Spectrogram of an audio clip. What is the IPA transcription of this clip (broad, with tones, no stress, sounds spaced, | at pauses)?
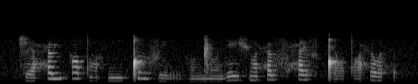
ʈ͡ʂ ɛ˩ ħ ɯ˥ j h ɯ˥ tˤ ĩ˩ h ĩ˩ ǃ ɯ˥ f e˩ r ɦ õ˩ ŋ͡ǁ õ˩ z e˥ ʃ õ˥ ħ ɯ˥ f ħ ɛ˥ f ǃ e˩ tˤ u˥ ħ o˥ ħ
